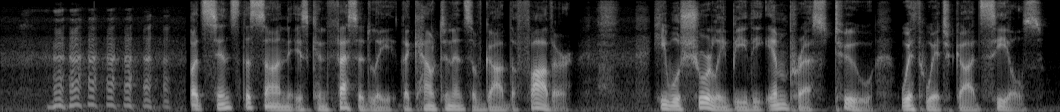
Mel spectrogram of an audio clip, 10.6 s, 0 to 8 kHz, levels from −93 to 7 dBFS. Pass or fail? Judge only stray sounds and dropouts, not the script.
fail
